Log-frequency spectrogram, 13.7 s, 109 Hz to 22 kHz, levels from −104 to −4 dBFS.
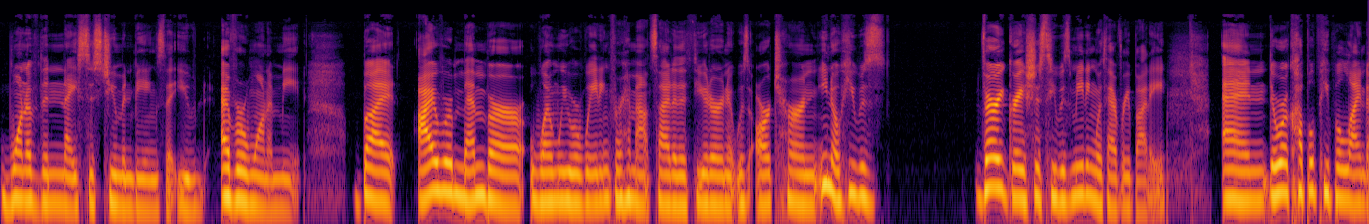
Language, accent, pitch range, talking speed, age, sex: English, American, 180-225 Hz, 210 wpm, 30-49, female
